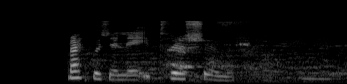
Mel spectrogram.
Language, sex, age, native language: Icelandic, female, 10, Icelandic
